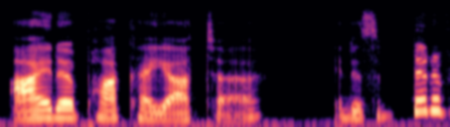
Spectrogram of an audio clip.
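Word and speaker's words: idappaccayatā: We are unpacking a concept called Ida Pakayata. It is a bit of a mouthful. Pronounced Ida Pachayata.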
